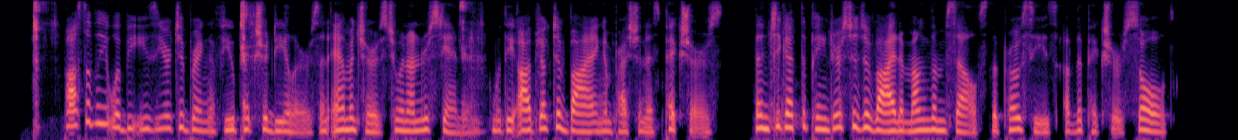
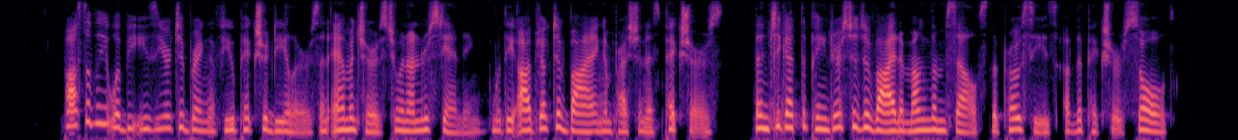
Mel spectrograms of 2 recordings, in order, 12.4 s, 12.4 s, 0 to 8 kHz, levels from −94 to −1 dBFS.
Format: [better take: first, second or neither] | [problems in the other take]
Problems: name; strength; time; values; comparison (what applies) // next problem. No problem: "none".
second | noise reduction (neural mask model Resemble Enhance denoiser)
